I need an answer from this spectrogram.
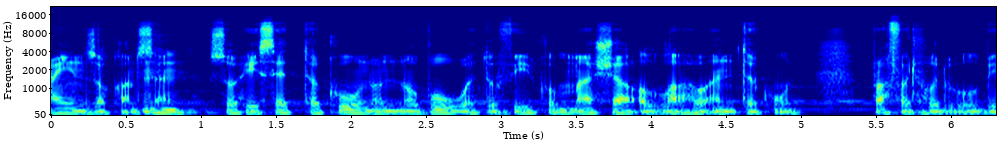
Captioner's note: Arabic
